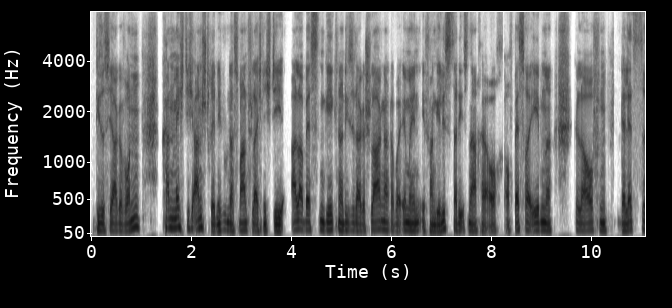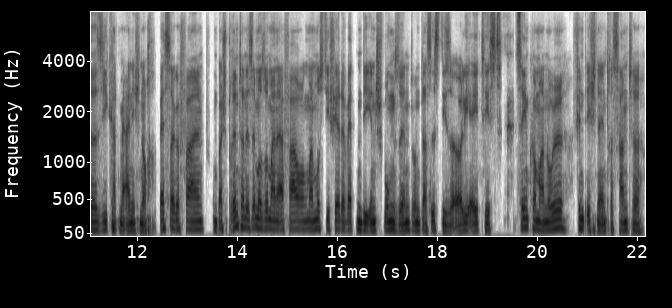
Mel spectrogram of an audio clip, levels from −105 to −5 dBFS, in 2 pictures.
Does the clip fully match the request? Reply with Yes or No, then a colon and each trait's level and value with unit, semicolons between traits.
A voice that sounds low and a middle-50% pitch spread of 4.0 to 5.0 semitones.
No: low, 100 Hz; average, 2.8 semitones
